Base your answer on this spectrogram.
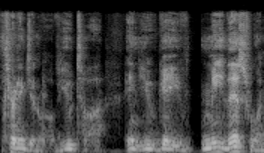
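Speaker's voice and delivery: very deep, breathy, near-whispered delivery. Retelling announcing his title at the counter, in a very deep voice. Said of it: "I say it in a very deep voice".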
